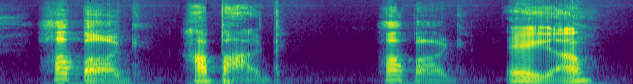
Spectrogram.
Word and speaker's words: Hauppauge: This is the guy I'm referencing is a buddy of mine that lives on Long Island. Okay, Massapequa. There you go.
